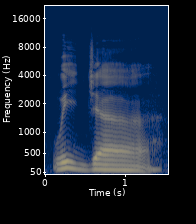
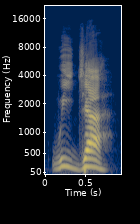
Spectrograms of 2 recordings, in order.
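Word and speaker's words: Ouija: board ano baang basa sa wiji ba wija wija Tingnan natin Paano siya basahin pronunciation wiji wija Ayun Pare Tama ako wija pwedeng wija pwedeng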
